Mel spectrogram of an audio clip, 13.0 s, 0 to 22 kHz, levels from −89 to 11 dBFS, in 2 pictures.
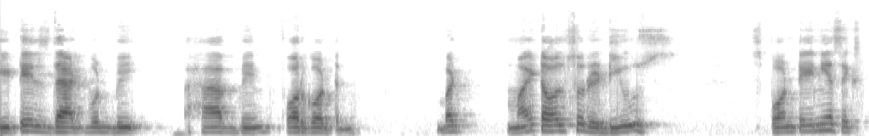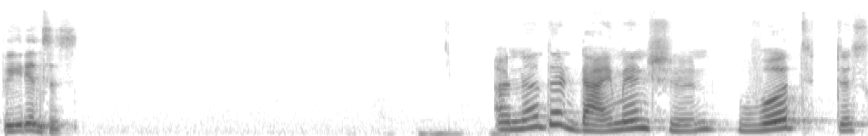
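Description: Short concealed packet loss at 1.87–1.91 s, 2.65–2.69 s and 4.68–4.72 s: about 20 ms never arrived and was bridged by extending the preceding sound, heard as a brief smear or wobble. On a spectrogram the harmonics run briefly flat and blurred.

A burst of packet loss at 3.99–4.06 s drops about 60 ms. The receiver carries the last sound forward for about 50 ms while fading it, producing a held buzz or dying hiss before the audio jumps ahead. The spectrogram shows frozen, fading bands. The waveform shows a decaying envelope and then a discontinuity.

Short concealed packet loss at 4.68–4.72 s repeats the brief smear.

A second burst of packet loss at 6.42–6.50 s has the same roughly 60 ms gap and fading held sound.

A final short concealed packet loss at 11.58–11.63 s replaces about 20 ms and stretches the timing by around 10 ms.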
